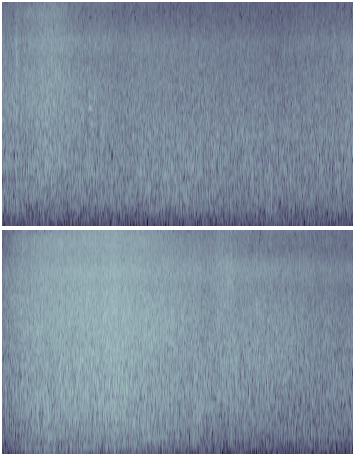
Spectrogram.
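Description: Steady outdoor rushing noise that swells for about four seconds in the middle and then settles back.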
